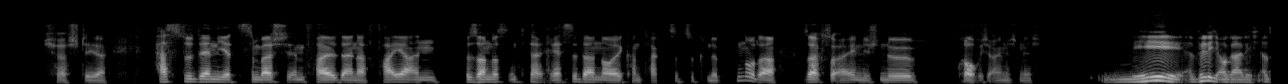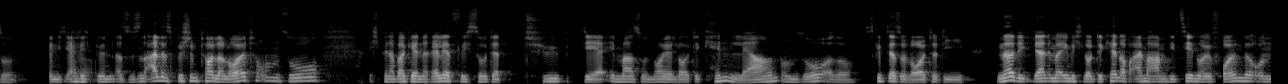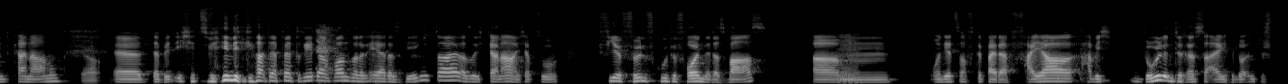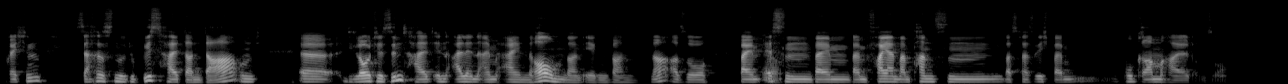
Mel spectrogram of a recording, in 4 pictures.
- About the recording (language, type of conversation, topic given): German, advice, Wie kann ich mich trotz Angst vor Bewertung und Ablehnung selbstsicherer fühlen?
- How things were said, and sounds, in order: snort; chuckle; laughing while speaking: "weniger"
